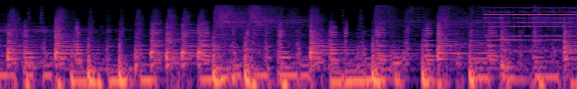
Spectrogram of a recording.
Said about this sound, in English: Sam, can you get that? It's the listener feedback phone.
